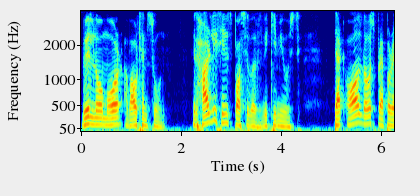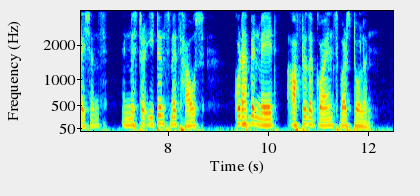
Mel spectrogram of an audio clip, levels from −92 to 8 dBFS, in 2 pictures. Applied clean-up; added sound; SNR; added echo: none; none; none; none.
